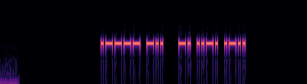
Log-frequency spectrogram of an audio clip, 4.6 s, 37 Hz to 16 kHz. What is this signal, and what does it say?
Morse code, heard as a keyed tone, about 36 wpm, 700 Hz. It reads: 1D NFL
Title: Field Day Exchanges - 35wpm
